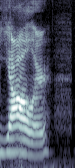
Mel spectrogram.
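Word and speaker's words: y'all're: Entonces, no recomiendo que uses esas frases muchas veces, especialmente yaller. Yaller es una combinación de tres palabras y se escribe como Y apóstrofo A L L apóstrofo R E.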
